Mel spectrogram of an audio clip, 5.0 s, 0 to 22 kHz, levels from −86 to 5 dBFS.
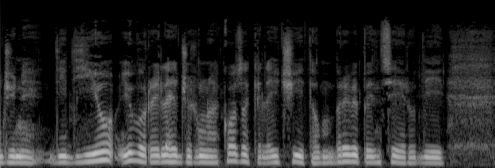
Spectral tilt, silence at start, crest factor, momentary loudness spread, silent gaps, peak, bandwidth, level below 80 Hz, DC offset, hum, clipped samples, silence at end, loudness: -6.5 dB/octave; 0 s; 14 dB; 6 LU; none; -14 dBFS; 13.5 kHz; -70 dBFS; under 0.1%; none; under 0.1%; 0 s; -29 LUFS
